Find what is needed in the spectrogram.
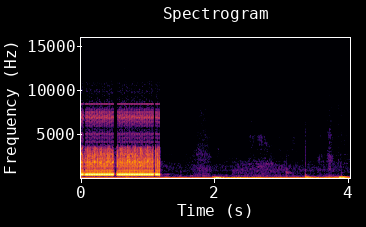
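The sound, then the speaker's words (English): A phone's ringing tone on the line: a loud, steady buzzing tone lasting just over a second with a brief break, then near silence with faint low rustles and thumps. “Let me give him a ring. Everything's gonna be fine. I know, dude, relax. All right, it's ringing.”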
